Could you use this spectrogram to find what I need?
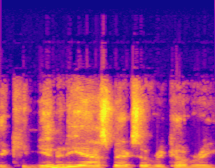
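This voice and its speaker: A man's somewhat breathy voice at a moderate speed, its pitch varying in an ordinary way. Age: 70s. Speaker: addiction medicine physician. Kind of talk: podcast interview.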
